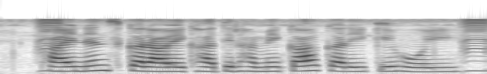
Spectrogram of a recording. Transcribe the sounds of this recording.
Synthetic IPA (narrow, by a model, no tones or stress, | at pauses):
fʰaːɪnɛ̃nskɐɾaːʋekʰaːt̪ɪɾɦɐmẽkaːkɐɾekeɦoːi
